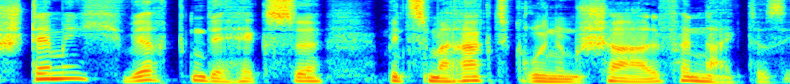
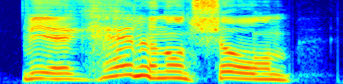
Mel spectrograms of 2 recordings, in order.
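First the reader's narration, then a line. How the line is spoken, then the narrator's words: Lively squeak. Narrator (German): quiekte der quirlige Dickel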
